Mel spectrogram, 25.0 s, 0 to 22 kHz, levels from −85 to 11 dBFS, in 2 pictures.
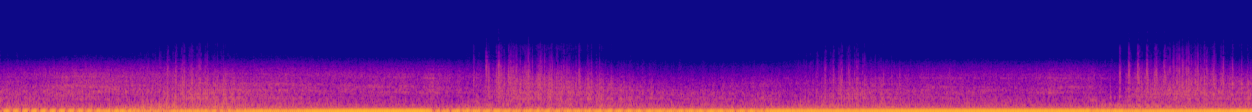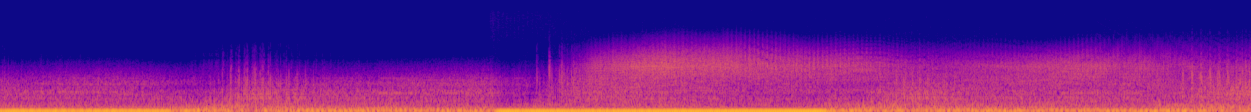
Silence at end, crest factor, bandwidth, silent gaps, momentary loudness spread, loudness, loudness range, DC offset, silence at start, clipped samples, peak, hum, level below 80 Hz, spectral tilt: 0 s; 10 dB; 4.5 kHz; none; 6 LU; -22 LUFS; 5 LU; under 0.1%; 0 s; under 0.1%; -4 dBFS; none; -14 dBFS; -8 dB/octave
